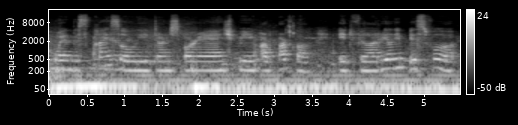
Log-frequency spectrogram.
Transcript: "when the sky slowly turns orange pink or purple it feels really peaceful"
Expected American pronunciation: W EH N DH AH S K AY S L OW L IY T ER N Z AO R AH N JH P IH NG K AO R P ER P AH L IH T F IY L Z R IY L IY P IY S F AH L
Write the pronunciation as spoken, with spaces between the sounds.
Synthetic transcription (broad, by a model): W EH N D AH S K AY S OW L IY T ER N S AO R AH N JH B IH NG AO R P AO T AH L IH T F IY L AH R IY L IY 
